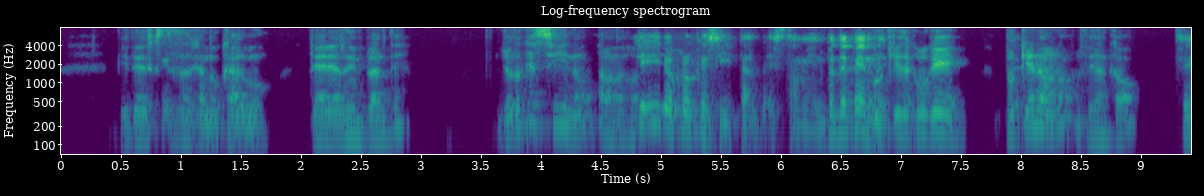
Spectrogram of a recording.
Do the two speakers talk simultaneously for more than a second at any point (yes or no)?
no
